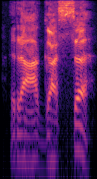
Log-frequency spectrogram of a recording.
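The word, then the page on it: Ragaca: patua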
